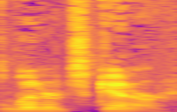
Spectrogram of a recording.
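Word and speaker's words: Lynyrd Skynyrd: mile from my house pronounced Leonard Skinner recorded at Studio One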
